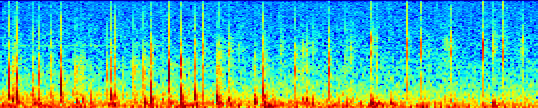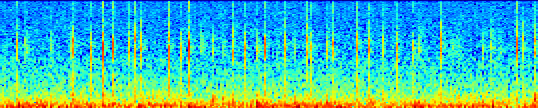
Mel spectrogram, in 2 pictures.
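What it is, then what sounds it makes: Leather platform boots, tapped and scratched. A pair of hot pink smooth leather Valentino Club platform ankle boots stands on a surface while long nails tap and scratch their uppers and platforms. The result is a quiet, steady stream of short, dry clicks and soft scratchy brushing, with dull low knocks early on giving way to brighter, crisper taps.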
